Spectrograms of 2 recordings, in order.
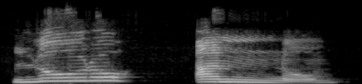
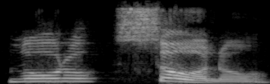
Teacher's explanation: We have to make sure that we hit those two N's twice. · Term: double consonants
